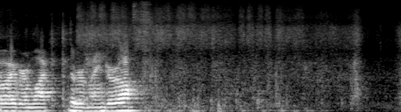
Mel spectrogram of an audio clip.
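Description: A cloth rubs briskly over leather.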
